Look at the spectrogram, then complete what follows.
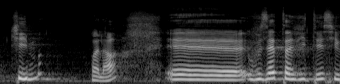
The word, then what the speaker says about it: Kim: Hein, c'est comme ça qu'on prononce Kim.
